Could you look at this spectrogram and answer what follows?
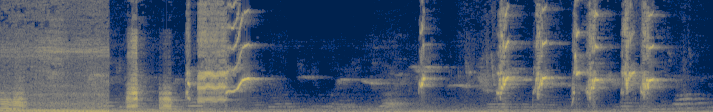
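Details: Javan myna singing to stir a mute myna into song: harsh bursts and a down-slurred whistle, a pause, then a string of sharp whistled chips.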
